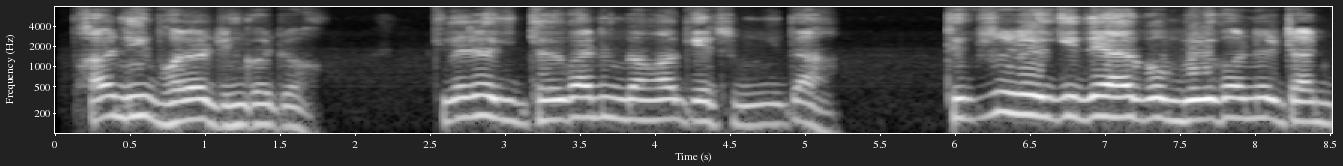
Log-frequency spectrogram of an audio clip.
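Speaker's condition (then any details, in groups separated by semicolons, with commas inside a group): Brain lesion disability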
